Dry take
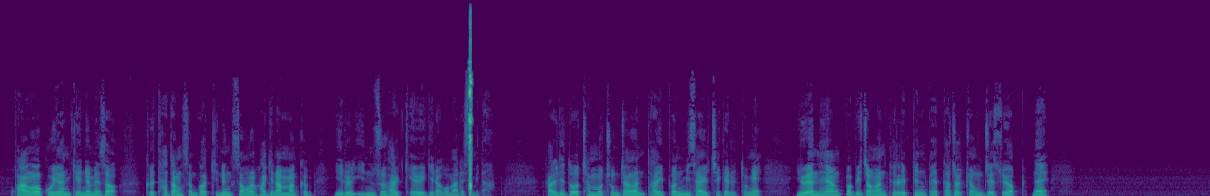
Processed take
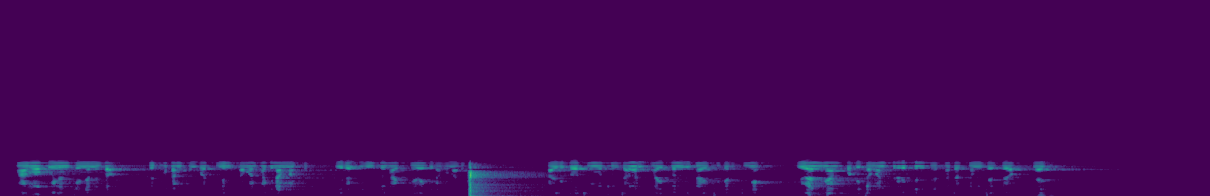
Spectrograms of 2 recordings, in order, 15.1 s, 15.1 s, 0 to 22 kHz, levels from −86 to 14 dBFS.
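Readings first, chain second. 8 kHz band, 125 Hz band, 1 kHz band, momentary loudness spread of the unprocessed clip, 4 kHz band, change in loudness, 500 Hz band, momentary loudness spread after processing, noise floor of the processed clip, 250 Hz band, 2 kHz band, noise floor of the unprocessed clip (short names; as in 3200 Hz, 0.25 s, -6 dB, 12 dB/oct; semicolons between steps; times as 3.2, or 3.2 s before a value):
under -40 dB, -20.0 dB, -13.5 dB, 10 LU, +8.5 dB, -5.5 dB, -19.5 dB, 18 LU, under -85 dBFS, -23.0 dB, +1.0 dB, -70 dBFS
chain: per-bin expansion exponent 3; low shelf 250 Hz -6 dB; inverted band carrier 3600 Hz; two-slope reverb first 0.58 s, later 2.1 s, from -18 dB, DRR 13 dB; gain +2.5 dB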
